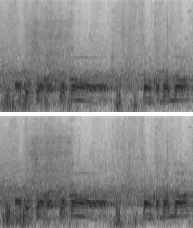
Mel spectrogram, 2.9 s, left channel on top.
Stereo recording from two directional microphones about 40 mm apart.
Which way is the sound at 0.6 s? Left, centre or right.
Right.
